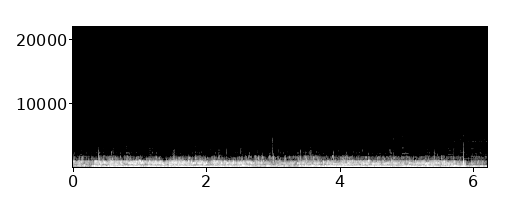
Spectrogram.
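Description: Muffled underwater sound recorded through a GoPro's waterproof housing: dense low rumbling and bubbling water noise, with a low hum that swells and fades several times.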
